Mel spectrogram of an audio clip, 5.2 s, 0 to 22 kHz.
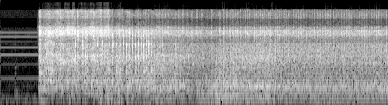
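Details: Sandero 1.0 12V three-cylinder on its first start: harsh clattery engine rattle for the first couple of seconds, then a smoother idle. The noise happens only once at first start, not on a restart.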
